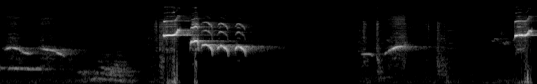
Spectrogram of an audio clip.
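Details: Javan kingfisher from Indonesia, described as a lively, vocal caller: soft slurred whistles, then a loud burst of harsh down-curving notes, a pause, a short rising note, and a sudden sharp final burst.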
